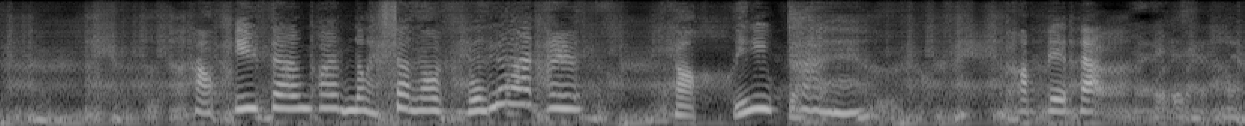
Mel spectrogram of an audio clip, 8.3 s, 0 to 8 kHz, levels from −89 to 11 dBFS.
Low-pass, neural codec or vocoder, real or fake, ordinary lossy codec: none; codec, 16 kHz, 0.5 kbps, FreqCodec, larger model; fake; none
